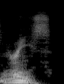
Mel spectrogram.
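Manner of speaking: "Rhys" said like "Reece"; Welsh pronunciation. Shown as a demonstration. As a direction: say "Rhys" with a long ee. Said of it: "but it's, it's".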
